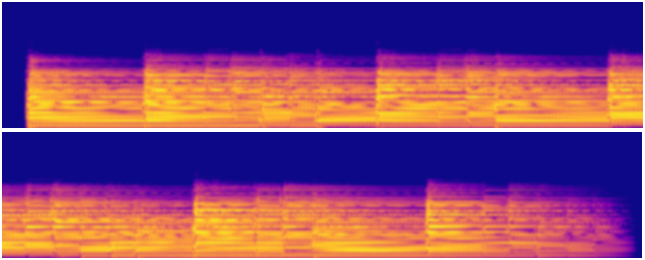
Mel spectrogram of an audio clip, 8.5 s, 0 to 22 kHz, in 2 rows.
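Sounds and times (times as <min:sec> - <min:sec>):
guitar strumming: 0:00.2 - 0:08.5.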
